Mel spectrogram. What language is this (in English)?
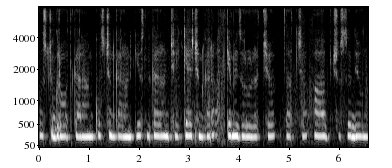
Kashmiri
